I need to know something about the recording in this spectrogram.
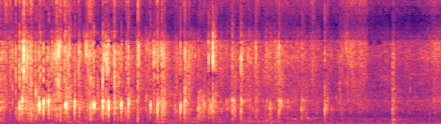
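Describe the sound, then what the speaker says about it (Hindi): Audience applause welcoming the team of a new community radio station at an inauguration and national integration tour flag-off, a moderate burst of clapping that starts strong and thins out over a few seconds. "कृपया तालियों के साथ स्वागत करें टीम सदा ए पीर पंजाल का।"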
